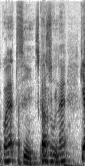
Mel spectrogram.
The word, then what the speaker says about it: Escazú: E pegando esse gancho da América do Sul, eu queria perguntar sobre o Acordo de Escazú. É essa a pronúncia correta? Sim. Escazú, né?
